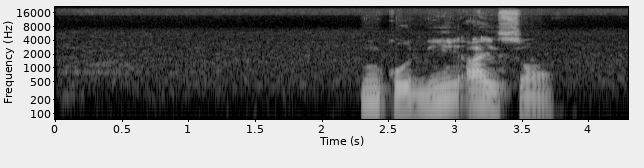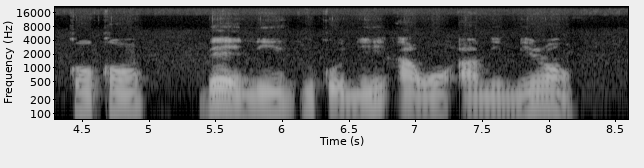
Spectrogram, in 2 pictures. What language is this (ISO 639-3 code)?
yor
